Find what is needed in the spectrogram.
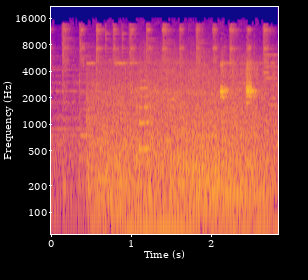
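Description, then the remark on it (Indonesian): A Satpol (public order officers) car rolls in, its low engine rumble and road noise swelling suddenly after a brief quiet start, then holding steady and fairly loud. No siren or voices are present. “Ada mobil satpol, Bu.”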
